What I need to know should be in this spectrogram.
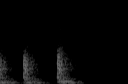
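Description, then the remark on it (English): Someone knocks on a door three firm times in quick succession, fairly loud with a hollow, resonant thud, followed by a brief quiet stretch. “Excuse me for a minute, somebody's knocking on my door.”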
